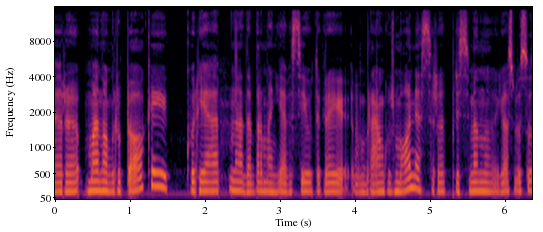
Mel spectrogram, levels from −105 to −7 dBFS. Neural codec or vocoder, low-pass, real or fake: none; 14.4 kHz; real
